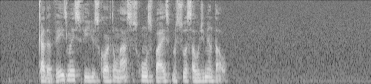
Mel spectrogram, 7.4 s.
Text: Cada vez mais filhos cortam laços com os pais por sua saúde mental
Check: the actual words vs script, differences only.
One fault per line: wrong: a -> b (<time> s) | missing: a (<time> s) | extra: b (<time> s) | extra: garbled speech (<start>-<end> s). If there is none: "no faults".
no faults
